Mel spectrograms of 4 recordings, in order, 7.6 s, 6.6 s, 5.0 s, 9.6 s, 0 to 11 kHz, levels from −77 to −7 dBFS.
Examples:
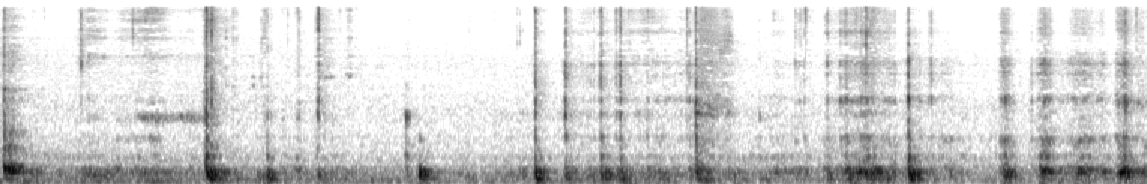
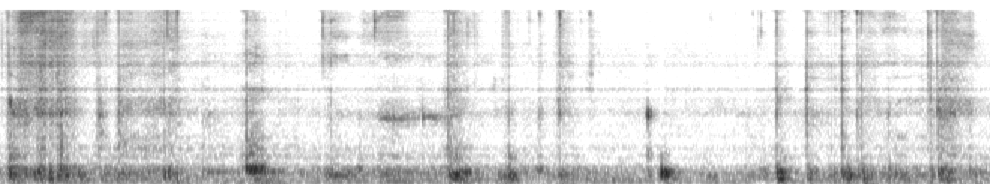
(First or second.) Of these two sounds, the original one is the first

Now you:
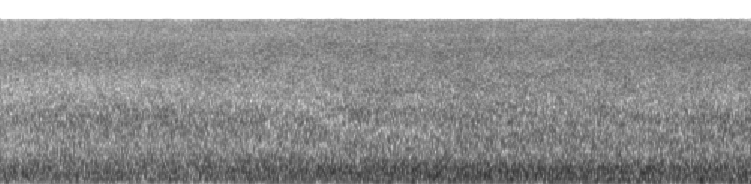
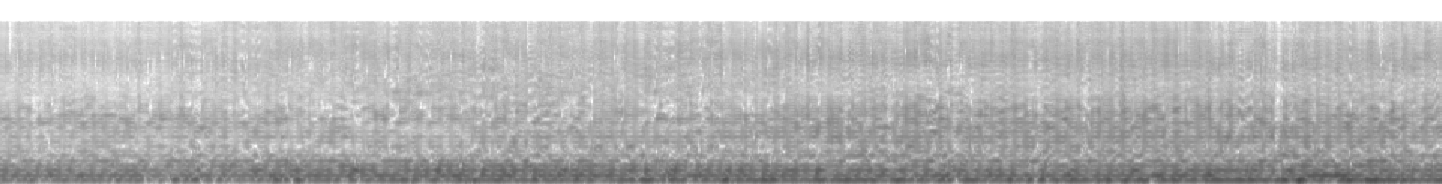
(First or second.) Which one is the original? first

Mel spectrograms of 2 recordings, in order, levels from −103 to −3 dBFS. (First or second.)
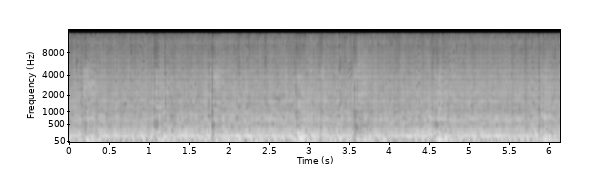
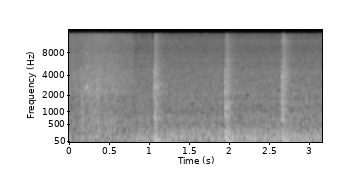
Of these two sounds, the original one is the second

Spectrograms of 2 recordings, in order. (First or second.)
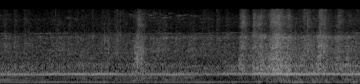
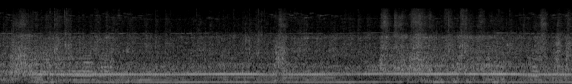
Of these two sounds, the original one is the second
